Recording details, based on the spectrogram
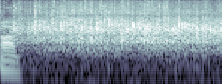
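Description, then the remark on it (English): Scattered, half-hearted clapping from a church audience for the worship team fills the space steadily, a brief voice fading out at the very start before the thin patter of hands carries on alone. “That was pretty pitiful clapping.”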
